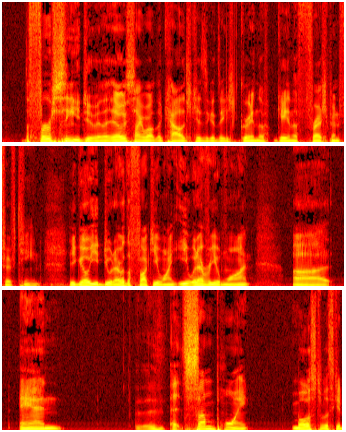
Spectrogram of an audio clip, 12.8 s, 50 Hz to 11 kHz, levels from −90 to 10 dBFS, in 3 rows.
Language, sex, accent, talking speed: English, male, American, 200 wpm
